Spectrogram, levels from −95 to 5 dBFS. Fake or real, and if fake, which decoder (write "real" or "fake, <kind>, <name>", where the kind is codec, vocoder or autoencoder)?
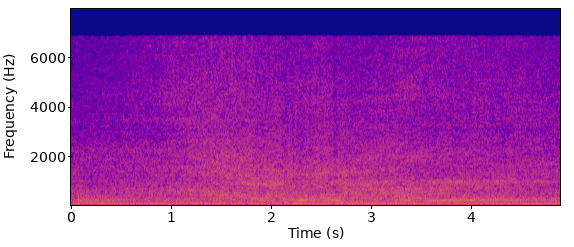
real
